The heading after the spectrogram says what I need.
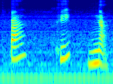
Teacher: La mayor fuerza de voz está en la antepenúltima sílaba.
